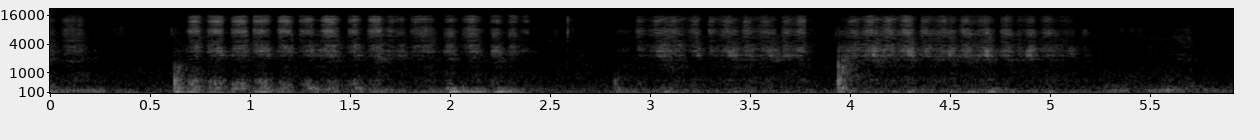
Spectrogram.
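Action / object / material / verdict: scrape / wooden colored pencil on a paper sheet / paper / none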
